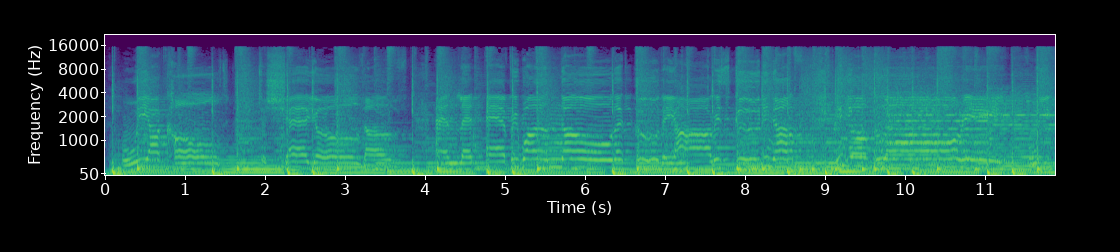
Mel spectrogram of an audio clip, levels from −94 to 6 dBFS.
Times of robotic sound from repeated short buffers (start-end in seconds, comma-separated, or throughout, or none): none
